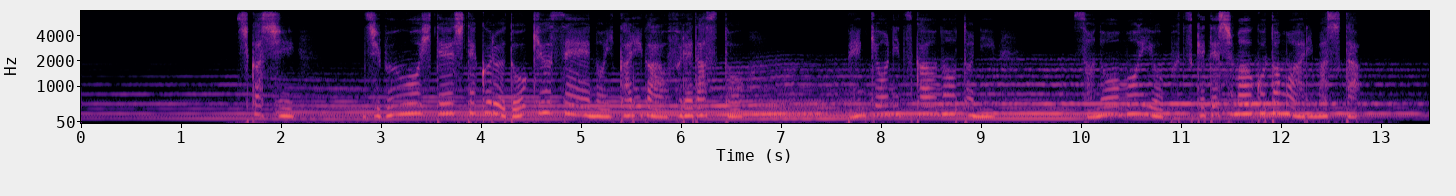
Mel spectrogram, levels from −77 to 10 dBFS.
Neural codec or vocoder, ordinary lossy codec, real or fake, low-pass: none; none; real; none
